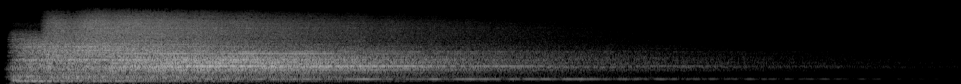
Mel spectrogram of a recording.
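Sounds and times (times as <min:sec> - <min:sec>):
airy metallic horror swell: 0:00.1 - 0:07.2.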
